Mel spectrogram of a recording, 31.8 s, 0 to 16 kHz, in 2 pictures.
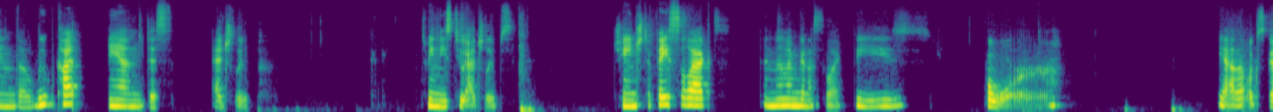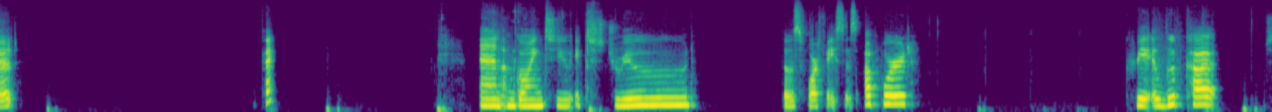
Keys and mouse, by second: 1.8 click, 3.8 alt+shift+click, 6.5 3, 9.7-12.1 drag, 12.9 click, 14.6 KP_1, 15.4 middle click, 16.5 KP_3, 20.0 KP_7, 21.3 KP_1, 23.2 e, 27.5 click, 28.3 shift+click, 29.4 click, 31.4 ctrl+r.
